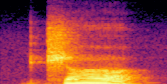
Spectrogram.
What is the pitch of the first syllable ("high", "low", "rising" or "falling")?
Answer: low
